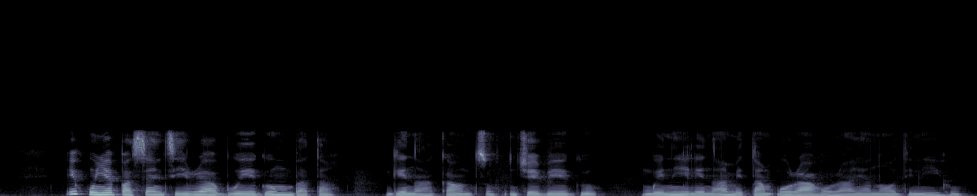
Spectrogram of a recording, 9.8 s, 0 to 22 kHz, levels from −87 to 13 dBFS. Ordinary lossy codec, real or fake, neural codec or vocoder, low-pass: none; real; none; 7.2 kHz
